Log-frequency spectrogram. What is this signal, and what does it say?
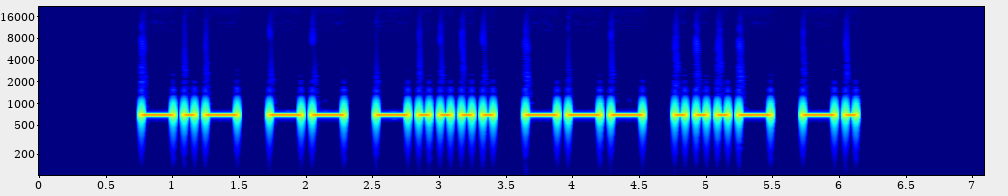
Morse code, heard as a keyed tone, about 15 wpm, 700 Hz. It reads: KM6OVN
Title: USA Call Signs - 6 Characters - Repeated 2x - 15wpm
